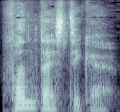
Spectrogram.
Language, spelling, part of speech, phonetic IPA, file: Russian, фантастика, noun, [fɐnˈtasʲtʲɪkə], Ru-фантастика.ogg
- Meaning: 1. fantasy, fabulousness 2. fantasy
